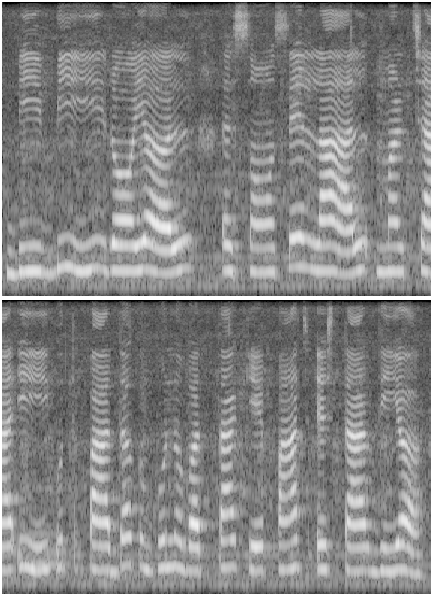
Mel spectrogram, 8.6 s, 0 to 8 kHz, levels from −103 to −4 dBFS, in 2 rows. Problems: none marked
